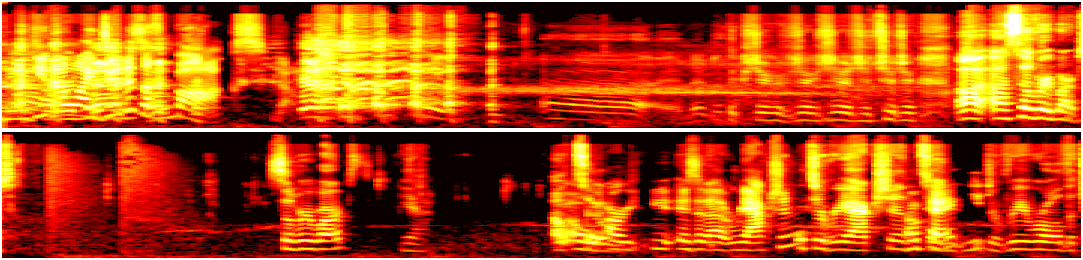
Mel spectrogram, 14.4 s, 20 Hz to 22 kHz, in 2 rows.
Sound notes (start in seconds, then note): 1.9 laughs; 4.0 bird shrieks loudly; 6.6 sputters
